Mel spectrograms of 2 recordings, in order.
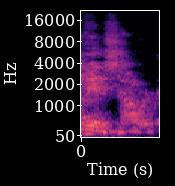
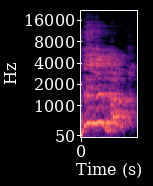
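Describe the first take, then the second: First: Said in the usual way. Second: Very high, loud announcer boom; Howard Finkel impression. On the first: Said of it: "it wasn't like". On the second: How the announcer really greeted him, loud announcer boom. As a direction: announce your own name like a main event. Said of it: "he talked like this all the time".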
